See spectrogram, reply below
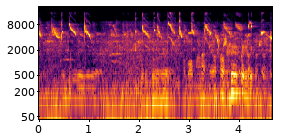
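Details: Kept mountain white-eye singing vigorously: rapid, high, thin chirps and down-slurred notes tumble over one another while lower voice-like sounds murmur beneath.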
